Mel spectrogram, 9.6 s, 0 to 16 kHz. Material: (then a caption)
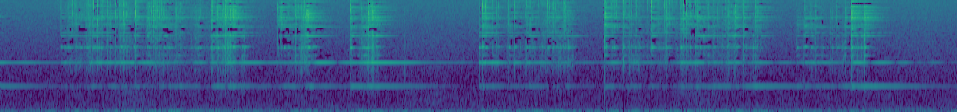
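Glass. Long acrylic nails scratch and tap a medium-sized, empty, hollow clear cut glass footed pedestal bowl held from behind. Bursts of bright, gritty scratching and clicking come and go over a steady chime-like ring near 850 Hz and 2 kHz, with a faint low rumble underneath.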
